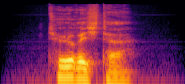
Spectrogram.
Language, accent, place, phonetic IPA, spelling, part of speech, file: German, Germany, Berlin, [ˈtøːʁɪçtɐ], törichter, adjective, De-törichter.ogg
- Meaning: inflection of töricht: 1. strong/mixed nominative masculine singular 2. strong genitive/dative feminine singular 3. strong genitive plural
